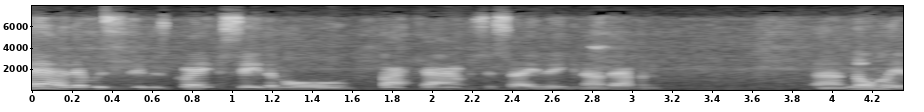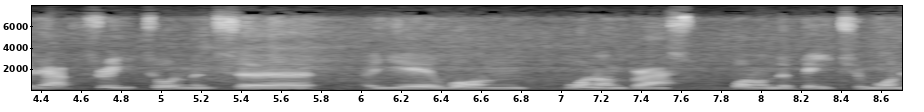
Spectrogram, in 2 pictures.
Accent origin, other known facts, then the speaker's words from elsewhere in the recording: Scotland, United Kingdom; As a Scot, we're expecting a few more than we've had for the last couple of Lions tour parties.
